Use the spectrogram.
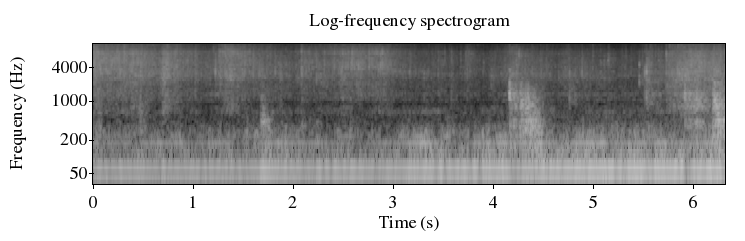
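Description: Bacon fries in a pan with a steady, dense sizzle that runs throughout at close range, with no voices over it.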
